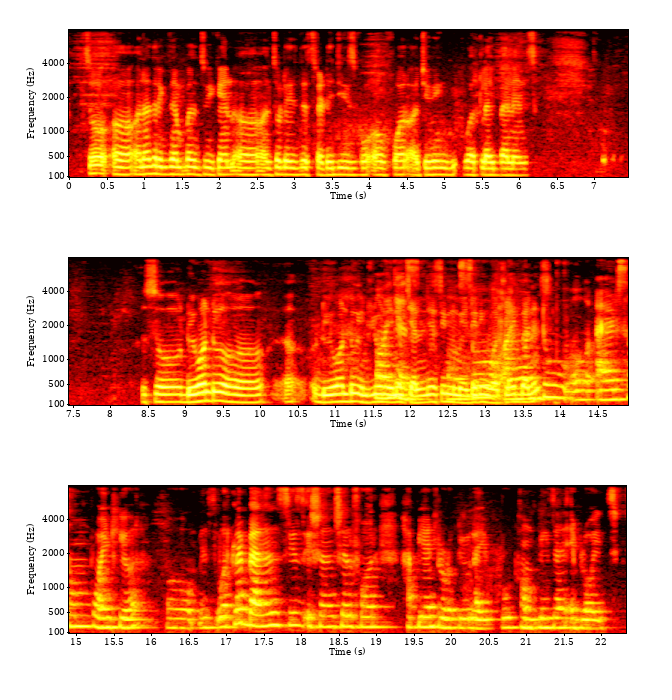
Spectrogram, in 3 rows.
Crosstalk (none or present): present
